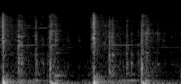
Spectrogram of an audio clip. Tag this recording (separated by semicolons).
factory; industrial; loop; machine; machinery; office; plant; print; sfx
